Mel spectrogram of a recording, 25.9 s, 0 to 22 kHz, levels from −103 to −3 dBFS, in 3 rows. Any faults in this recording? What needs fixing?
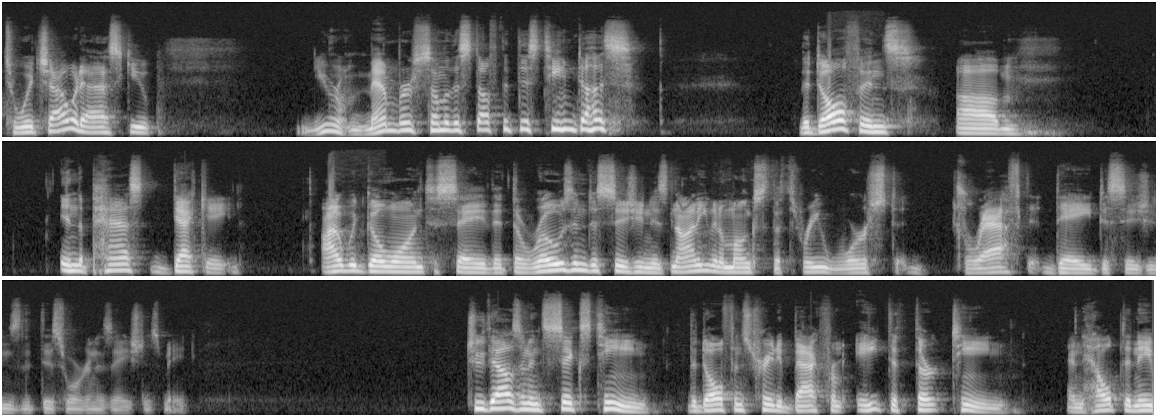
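No faults; nothing to fix.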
